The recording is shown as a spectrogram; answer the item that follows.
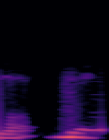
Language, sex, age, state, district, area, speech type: Sindhi, female, 18-30, Maharashtra, Thane, urban, conversation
